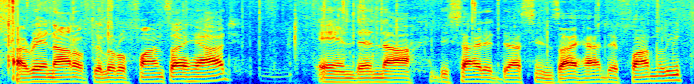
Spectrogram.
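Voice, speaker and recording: A man's fairly low voice at a fairly slow pace, fairly even in intonation, with noticeable background noise. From Kenya, Maragoli, Vihiga. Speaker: university professor. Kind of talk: interview answer. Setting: outdoors.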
